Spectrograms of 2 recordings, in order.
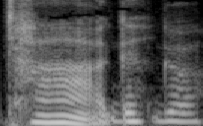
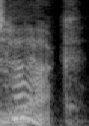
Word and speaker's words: Tag: Zum Beispiel mit Tag. Man sagt nicht Tag, man sagt Tag. Genau. Das ist mit ohne Stimme.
